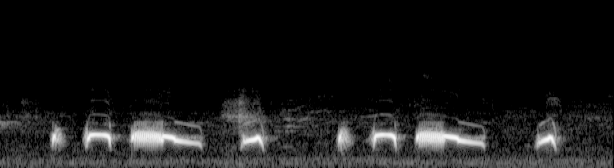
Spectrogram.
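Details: Spotted dove giving urging and calling coos in thổ pha voice: two phrases of a short note, a rounded coo, a long falling buzzy coo and an arched closing note, with a faint higher note between.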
